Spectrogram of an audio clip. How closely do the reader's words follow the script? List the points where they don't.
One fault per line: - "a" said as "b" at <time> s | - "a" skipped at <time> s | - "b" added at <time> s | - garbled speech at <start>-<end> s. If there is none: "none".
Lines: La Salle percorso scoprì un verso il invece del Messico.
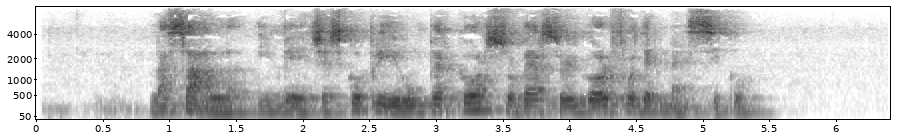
- "percorso" said as "invece" at 1.6 s
- "percorso" added at 2.9 s
- "invece" said as "golfo" at 4.1 s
